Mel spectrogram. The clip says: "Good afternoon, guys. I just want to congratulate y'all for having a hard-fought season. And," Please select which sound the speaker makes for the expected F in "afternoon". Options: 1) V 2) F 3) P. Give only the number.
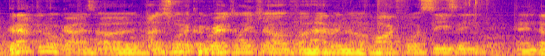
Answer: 2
